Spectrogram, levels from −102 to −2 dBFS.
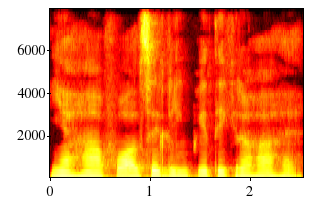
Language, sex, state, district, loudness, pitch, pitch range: Hindi, female, Jharkhand, Ranchi, -17 LUFS, 175 Hz, 170-180 Hz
